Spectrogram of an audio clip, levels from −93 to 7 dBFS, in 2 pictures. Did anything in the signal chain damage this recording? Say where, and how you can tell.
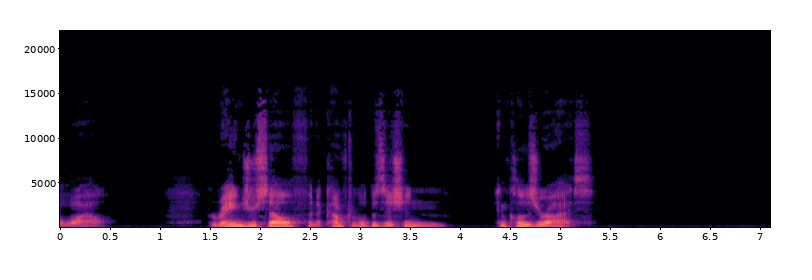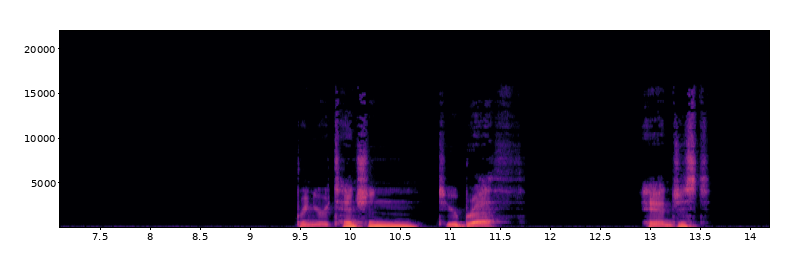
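No, no signal-chain damage audible.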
